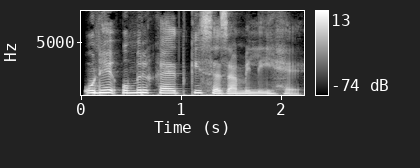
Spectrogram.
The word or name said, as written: उम्रक़ैद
